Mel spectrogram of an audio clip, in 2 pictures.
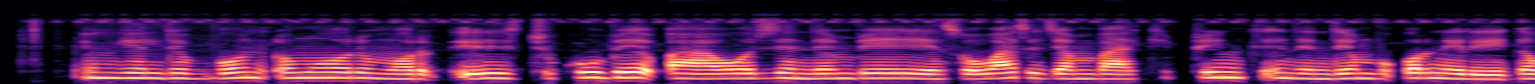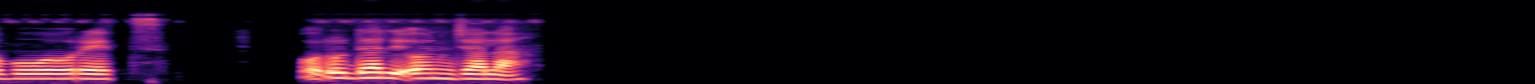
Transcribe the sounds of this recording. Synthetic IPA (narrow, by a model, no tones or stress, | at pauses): ʔiŋɡɛldɛbɔnɗɔmoɾimɔɾɗit͡ʃukubɛɓawod͡ʒid͡ʒɛndɛmbɛjɛsɔwatid͡ʒambakipːiŋkndɛndɛmbɔʔɔɾniɾiɡabɔɾɛt | ʔɔ̰ɗɔdaɾiɔnd͡ʒala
